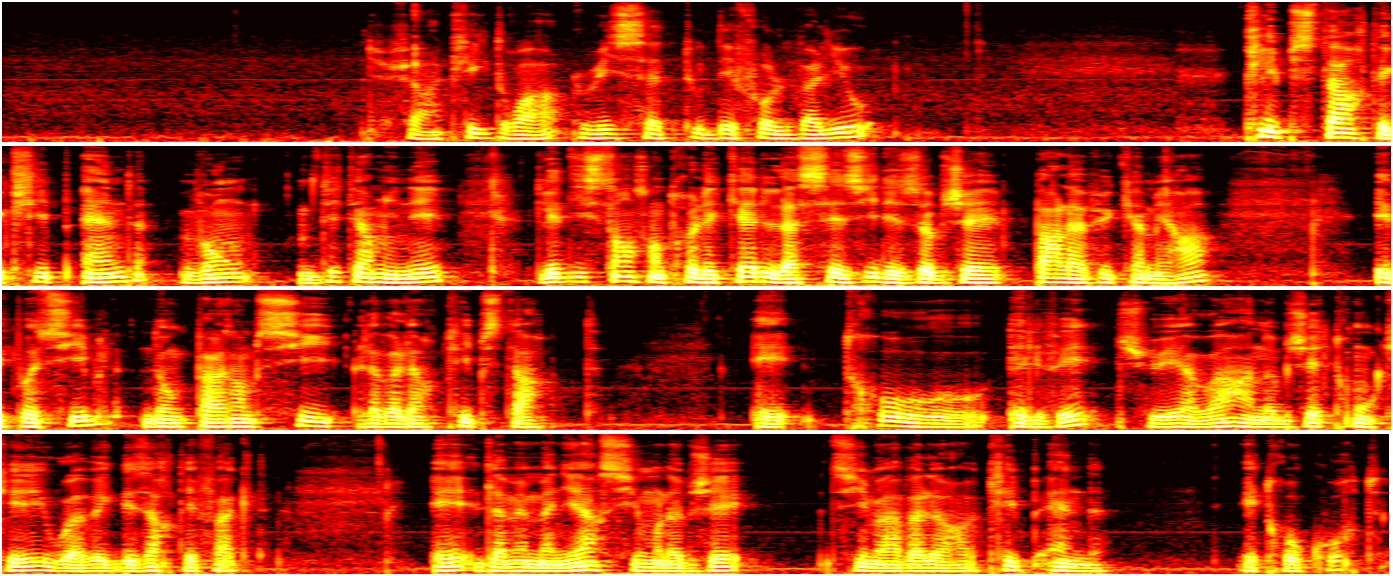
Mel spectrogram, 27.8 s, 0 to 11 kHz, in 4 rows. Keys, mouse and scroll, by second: 0.7-5.8 middle drag, 5.8-27.7 drag.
